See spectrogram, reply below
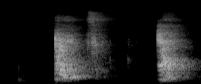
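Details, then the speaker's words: A child acts two sharp, noisy sneeze-like bursts in a comedy skit, not a real sneeze: acted sneeze. "잠깐, 지금 여기서 재채기가 나오면 어떡해?"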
